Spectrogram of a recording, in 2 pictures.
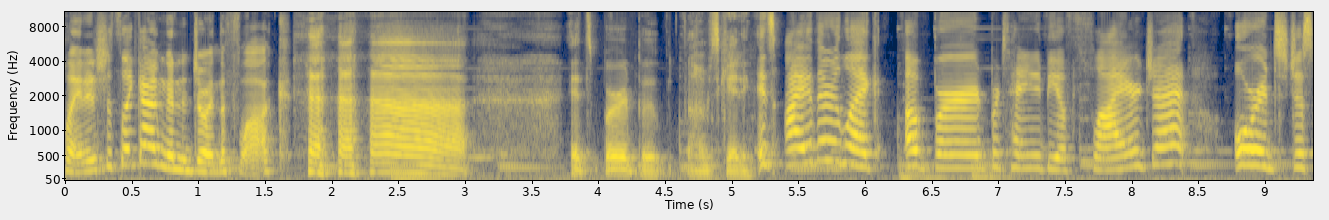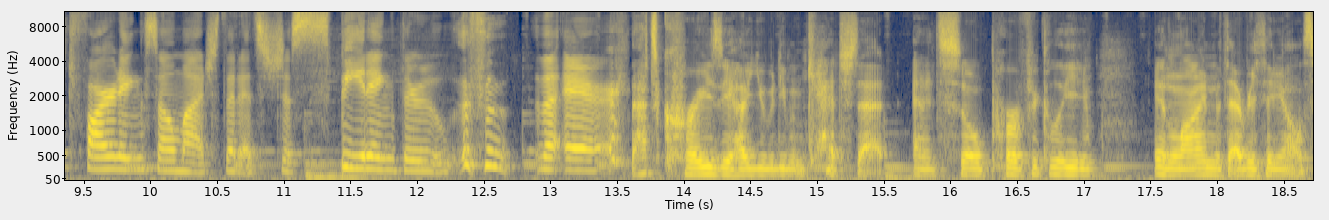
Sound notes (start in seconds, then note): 1.9 laughs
